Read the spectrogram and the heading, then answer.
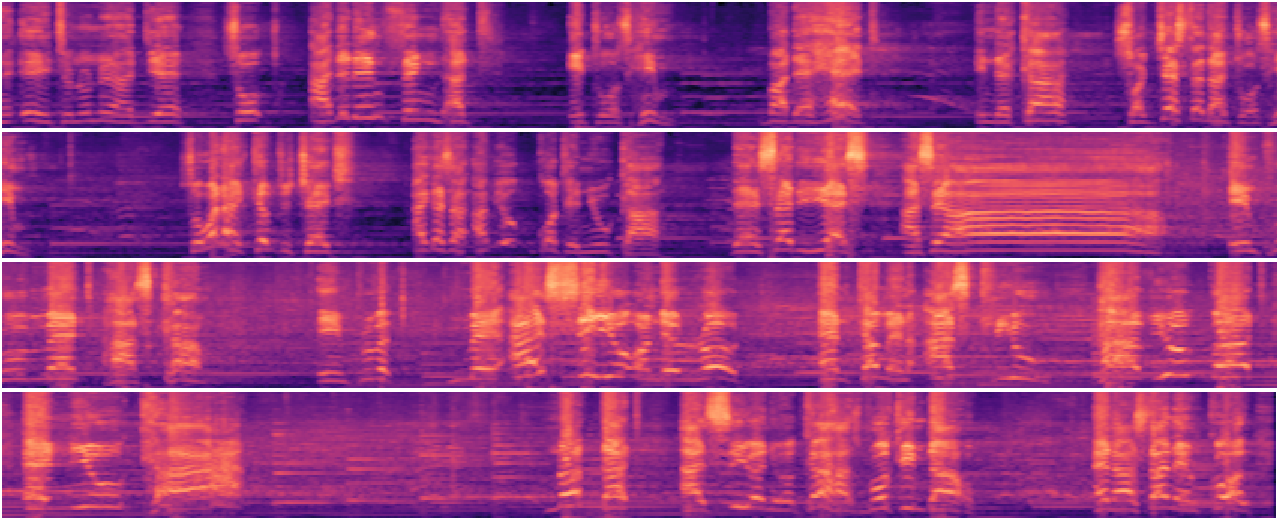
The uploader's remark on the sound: Preached at Loyalty House, Abbey, Dahwenya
